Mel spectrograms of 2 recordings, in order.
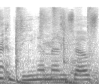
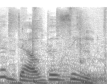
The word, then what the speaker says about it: Idina Menzel: from the movie frozen he mispronounced performer Idina Menzel's name as adele dazeem one and only together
